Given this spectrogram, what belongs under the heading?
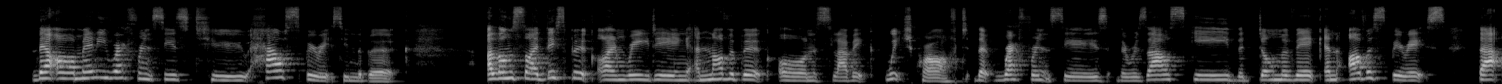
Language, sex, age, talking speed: English, female, 30-49, 120 wpm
